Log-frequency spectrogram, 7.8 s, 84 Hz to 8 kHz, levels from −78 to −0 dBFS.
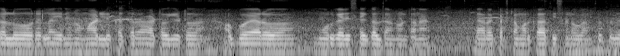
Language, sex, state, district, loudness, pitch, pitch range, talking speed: Kannada, male, Karnataka, Belgaum, -19 LUFS, 115 Hz, 110-115 Hz, 140 wpm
